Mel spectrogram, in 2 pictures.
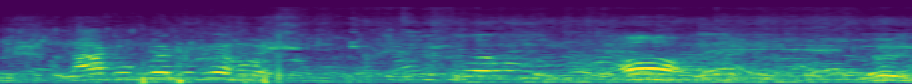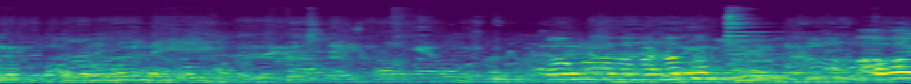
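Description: A group of adults chant and sing together nearby.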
